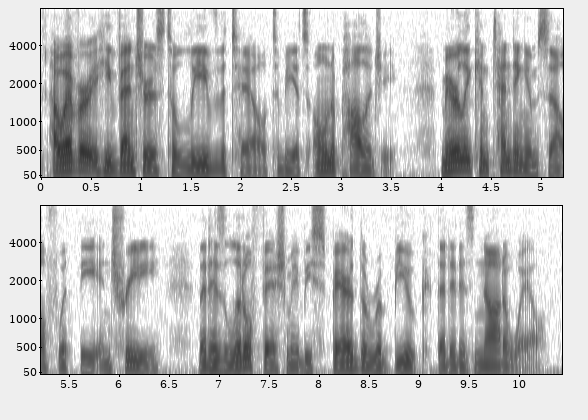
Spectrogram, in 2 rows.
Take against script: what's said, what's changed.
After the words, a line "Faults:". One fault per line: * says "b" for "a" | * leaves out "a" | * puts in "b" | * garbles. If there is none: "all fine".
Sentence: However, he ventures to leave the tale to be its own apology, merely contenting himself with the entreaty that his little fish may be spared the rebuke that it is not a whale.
However, he ventures to leave the tale to be its own apology, merely contenting himself with the entreaty that his little fish may be spared the rebuke that it is not a whale.
Faults:
all fine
